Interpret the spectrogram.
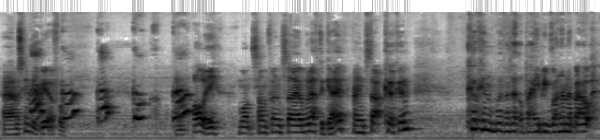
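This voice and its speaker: A man's voice: fairly high pitch, wildly swooping pitch, fairly quick, heavy background noise. A young man talking casually to camera in a home vlog, upbeat and chatty with lots of fillers. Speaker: fitness vlogger.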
